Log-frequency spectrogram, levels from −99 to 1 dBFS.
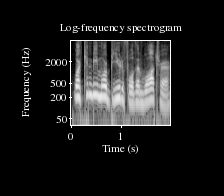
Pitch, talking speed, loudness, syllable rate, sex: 170 Hz, 210 wpm, -16 LUFS, 5.3 syllables/s, male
